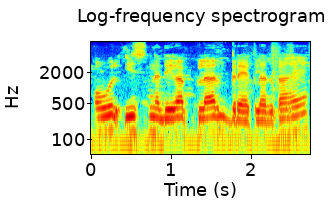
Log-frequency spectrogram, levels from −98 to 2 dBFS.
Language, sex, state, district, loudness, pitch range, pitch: Hindi, male, Uttar Pradesh, Saharanpur, -14 LUFS, 125-140 Hz, 135 Hz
